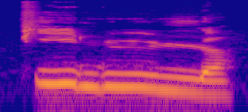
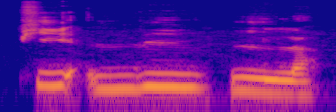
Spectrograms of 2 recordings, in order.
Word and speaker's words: pilule: Une pilule. Pilule. Okay, you need to say U sound, pas OU.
